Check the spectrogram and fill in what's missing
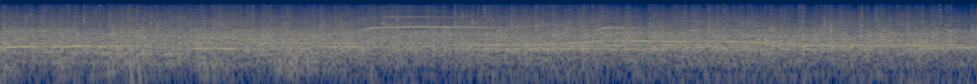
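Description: A studio audience at a comedy show claps in steady, continuous applause from start to finish, fairly even in loudness with no talk over it.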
